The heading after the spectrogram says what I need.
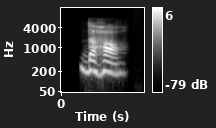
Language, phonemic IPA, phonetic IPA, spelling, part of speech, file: Marathi, /d̪ə.ɦa/, [d̪ʱa], दहा, numeral, LL-Q1571 (mar)-दहा.wav
- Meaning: ten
